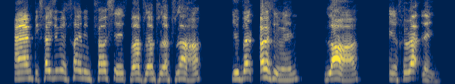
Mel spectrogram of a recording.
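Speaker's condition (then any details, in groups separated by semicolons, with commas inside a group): Myasthenia gravis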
